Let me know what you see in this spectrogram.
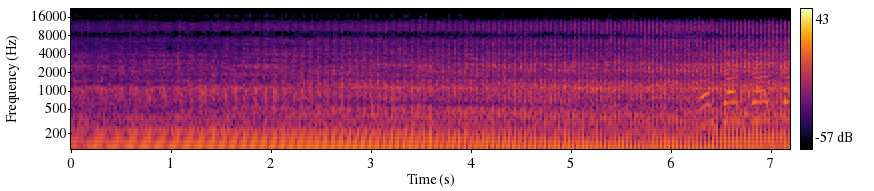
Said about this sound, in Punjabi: ਹੁਣ ਇਹ ਟਰੈਕਟਰ ਆਪਣਾ ਪਿੱਛੇ ਰਹਿ ਗਿਆ ਸੀਗਾ ਹੁਣ ਇਹ ਵੀ ਆਉਂਦਾ ਹੈਗਾ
